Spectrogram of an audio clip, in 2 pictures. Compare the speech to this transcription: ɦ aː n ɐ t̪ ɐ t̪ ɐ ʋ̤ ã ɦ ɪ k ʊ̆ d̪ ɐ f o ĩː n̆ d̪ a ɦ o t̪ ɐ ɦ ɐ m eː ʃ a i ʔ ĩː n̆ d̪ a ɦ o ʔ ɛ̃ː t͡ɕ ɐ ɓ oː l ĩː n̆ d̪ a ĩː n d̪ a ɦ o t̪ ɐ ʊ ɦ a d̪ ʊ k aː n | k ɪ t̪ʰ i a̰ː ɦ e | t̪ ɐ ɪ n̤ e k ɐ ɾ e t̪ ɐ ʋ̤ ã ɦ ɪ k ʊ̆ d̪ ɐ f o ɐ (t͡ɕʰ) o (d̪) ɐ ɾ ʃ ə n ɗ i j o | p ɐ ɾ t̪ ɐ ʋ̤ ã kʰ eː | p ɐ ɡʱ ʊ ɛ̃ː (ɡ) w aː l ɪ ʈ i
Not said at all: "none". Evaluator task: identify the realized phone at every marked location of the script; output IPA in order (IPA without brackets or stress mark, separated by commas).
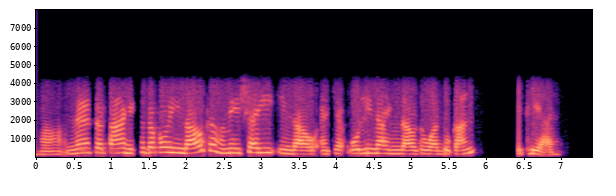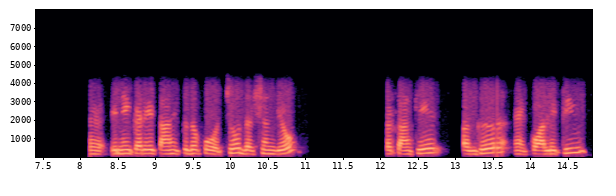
t͡ɕ, d̪, k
